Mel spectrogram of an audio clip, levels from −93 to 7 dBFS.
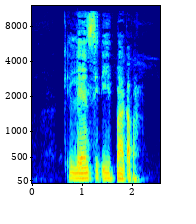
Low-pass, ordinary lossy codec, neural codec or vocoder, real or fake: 10.8 kHz; AAC, 32 kbps; none; real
